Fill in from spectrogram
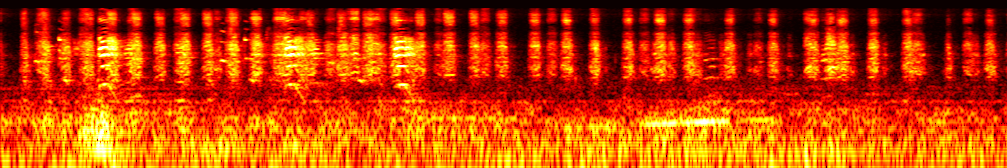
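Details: Week-old baby zebra finches, four growing chicks fed by both busy parents; dense harsh hissing bursts come in quick succession, swelling louder around the two-second mark, with a faint low hum underneath.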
